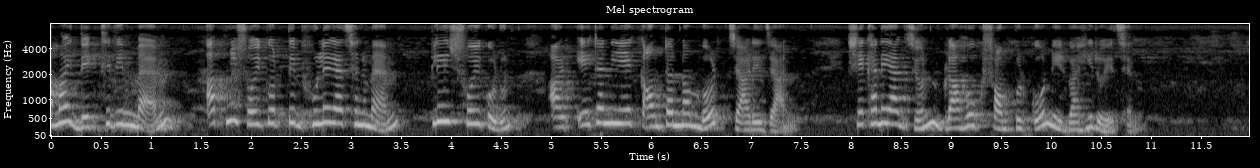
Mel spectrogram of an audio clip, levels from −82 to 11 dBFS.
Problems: constant background noise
